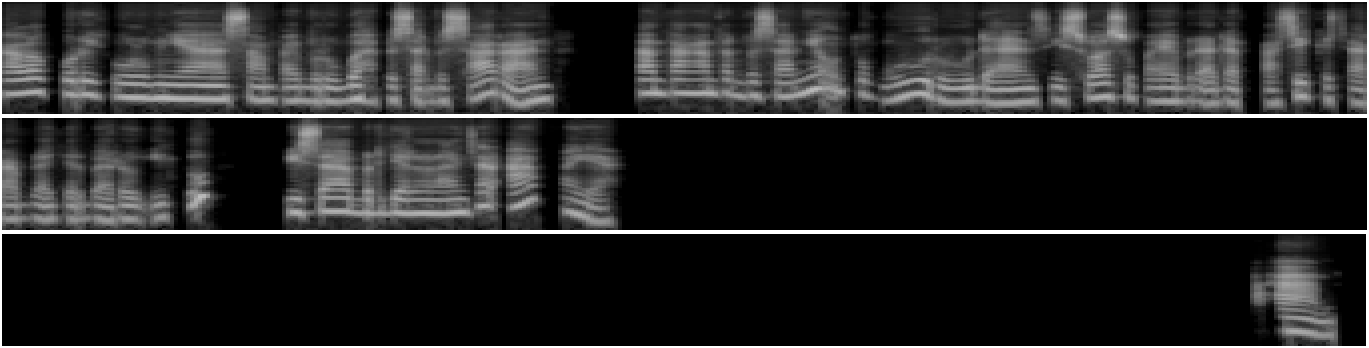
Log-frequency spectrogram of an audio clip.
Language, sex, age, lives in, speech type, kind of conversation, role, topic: Indonesian, female, 45-49, Indonesia, read, expert-assistant, asker, Menurut Anda, jika ternyata ada makhluk hidup di planet lain, apa pengaruhnya terhadap cara kita memandang siapa diri kita sebagai manusia?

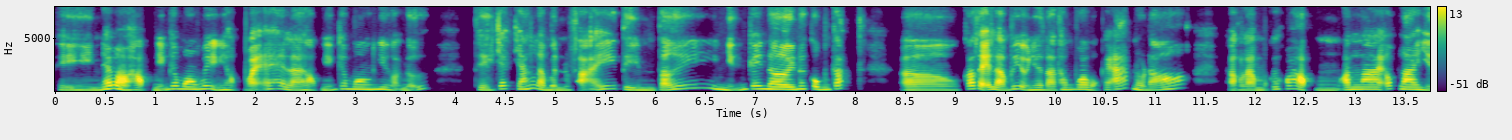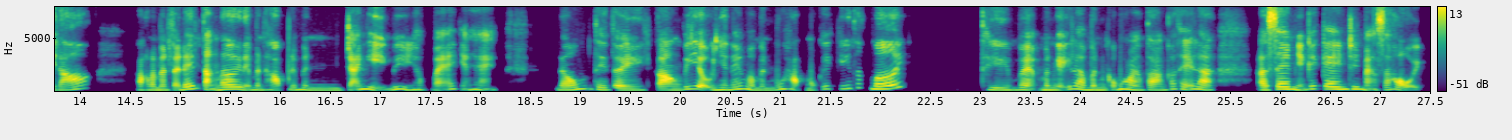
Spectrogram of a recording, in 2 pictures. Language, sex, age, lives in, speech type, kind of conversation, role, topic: Vietnamese, female, 35-39, Vietnam, conversation, podcast, guest, Bạn bắt đầu hành trình học tập suốt đời như thế nào?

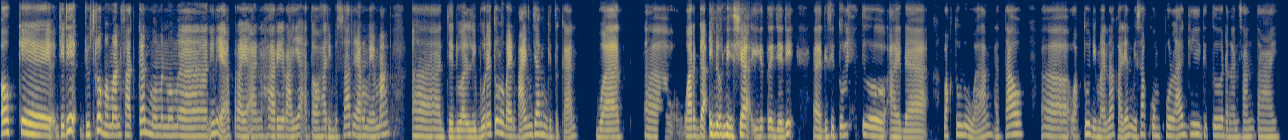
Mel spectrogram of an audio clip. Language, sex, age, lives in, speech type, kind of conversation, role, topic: Indonesian, female, 35-39, Indonesia, conversation, podcast, host, Bagaimana caramu menjaga hubungan pertemanan agar tetap awet?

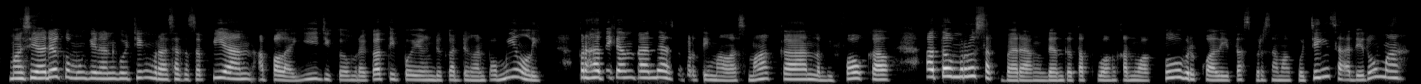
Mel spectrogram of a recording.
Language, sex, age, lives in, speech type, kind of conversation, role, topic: Indonesian, female, 30-34, Indonesia, read, expert-assistant, expert, Bagaimana cara memilih ras anjing atau kucing yang cocok dengan keterbatasan waktu dan gaya hidup sibuk di kota besar?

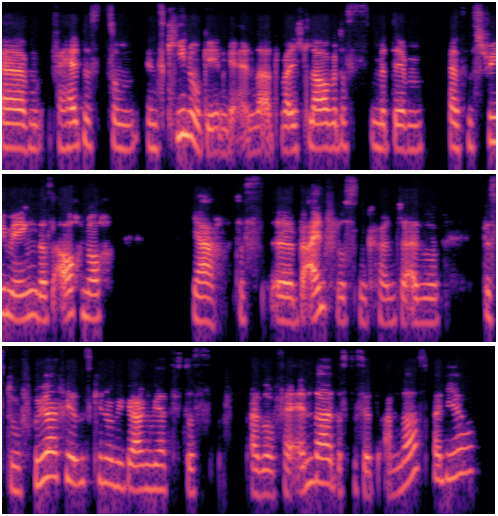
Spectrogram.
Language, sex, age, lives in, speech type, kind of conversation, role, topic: German, female, 30-34, Germany, conversation, podcast, host, Wie hat Streaming dein Filmverhalten ganz ehrlich verändert?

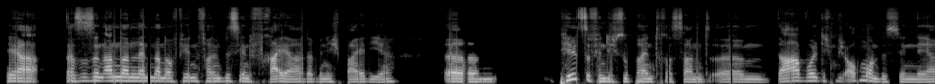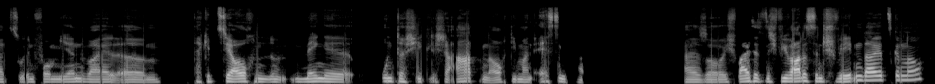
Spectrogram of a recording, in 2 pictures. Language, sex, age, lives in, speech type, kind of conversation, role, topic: German, male, 25-29, Germany, conversation, podcast, host, Was bedeutet es für dich, regional und saisonal zu kochen?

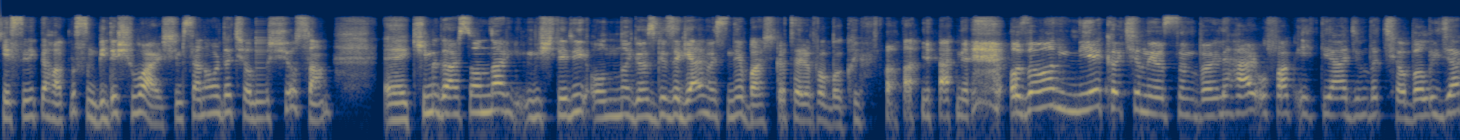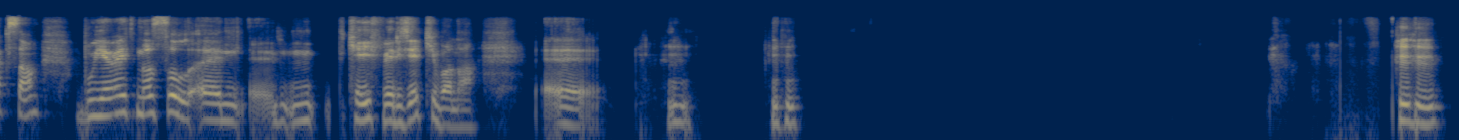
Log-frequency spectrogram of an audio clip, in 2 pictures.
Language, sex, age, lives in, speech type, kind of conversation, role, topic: Turkish, female, 30-34, Portugal, conversation, unstructured, none, Dışarıdan yemek siparişi verirken hangi sorunlarla karşılaştın?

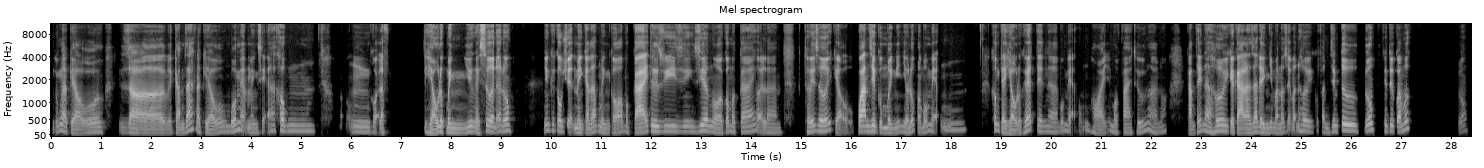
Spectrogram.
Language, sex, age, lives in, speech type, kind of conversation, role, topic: Vietnamese, male, 25-29, Vietnam, conversation, unstructured, none, Bạn nghĩ sao khi người thân luôn can thiệp vào chuyện riêng tư của bạn?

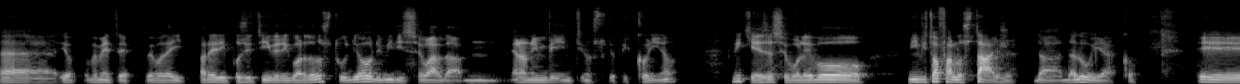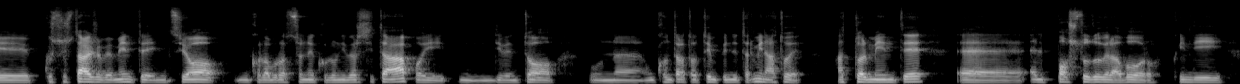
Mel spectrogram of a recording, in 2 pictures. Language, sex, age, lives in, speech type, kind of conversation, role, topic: Italian, male, 25-29, Italy, conversation, podcast, guest, Hai mai accettato un invito che ti ha cambiato la vita?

